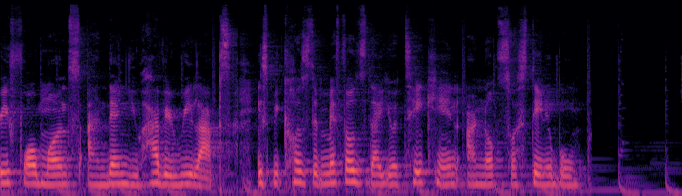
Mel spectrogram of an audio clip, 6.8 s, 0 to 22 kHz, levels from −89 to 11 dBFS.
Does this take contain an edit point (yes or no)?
no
